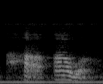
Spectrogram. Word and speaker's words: hour: We say hour. H is silent here.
